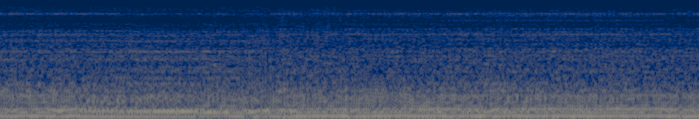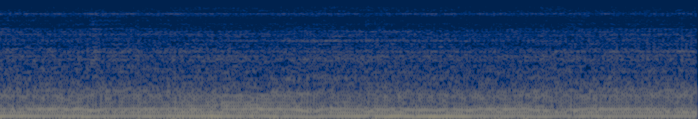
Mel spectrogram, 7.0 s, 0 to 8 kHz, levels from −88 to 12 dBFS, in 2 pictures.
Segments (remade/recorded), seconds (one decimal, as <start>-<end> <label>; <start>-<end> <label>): 0.0-0.4 remade; 0.4-1.0 recorded; 1.0-7.0 remade

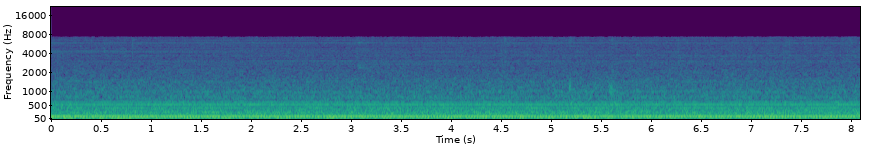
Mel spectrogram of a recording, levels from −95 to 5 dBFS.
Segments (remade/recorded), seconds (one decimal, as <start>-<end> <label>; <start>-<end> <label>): 0.0-8.1 recorded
